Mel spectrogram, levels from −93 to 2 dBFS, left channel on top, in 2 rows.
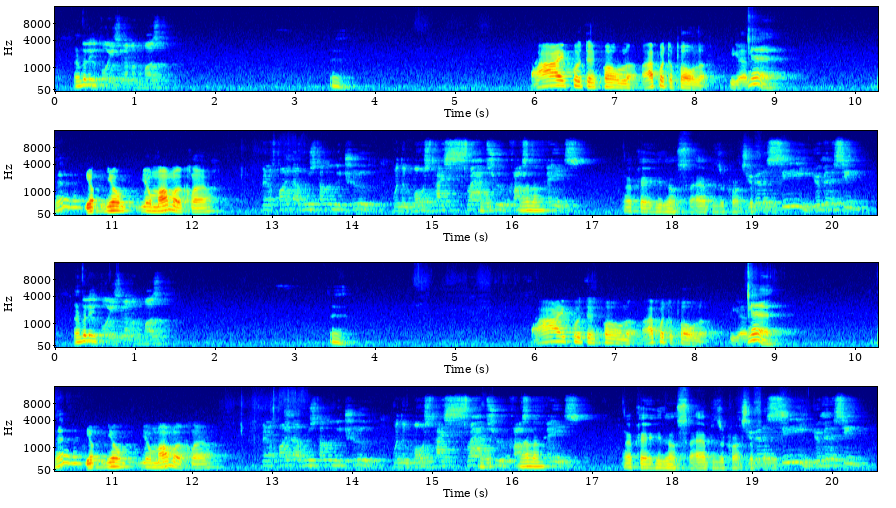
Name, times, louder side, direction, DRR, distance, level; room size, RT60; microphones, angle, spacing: voice 1, 0.3-1.3 12.8-14.2 14.5-16.9 18.9-20.3, right 1 dB, 5° left, -1 dB, 3.7 m, -44 dB
voice 2, 6.0-8.2 8.4-8.7 10.7-12.3, left 6 dB, 70° left, 14 dB, 0.4 m, -26 dB
voice 3, 8.7-9.0 10.3-10.6 12.9-13.0 16.1-16.4 17.4-19.4, right 4 dB, 40° right, 10 dB, 0.4 m, -33 dB
22.5 x 15.5 x 2.4 m, 0.81 s
head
